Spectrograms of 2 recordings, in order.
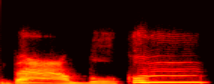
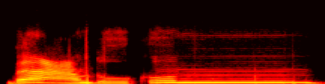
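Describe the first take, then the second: First: The lips press hard together on the m. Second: The lips close gently on a held, nasal m. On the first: The speaker calls it wrong. "So you don't press hard. You don't say" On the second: The speaker calls it right. "It's no pressing"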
